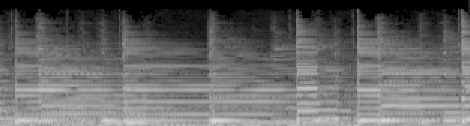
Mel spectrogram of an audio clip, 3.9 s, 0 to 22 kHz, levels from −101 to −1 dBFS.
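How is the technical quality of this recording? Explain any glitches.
One glitch stands out. A block of digital silence at 0.57 s drops the sound to zero for about 1.3 ms, consistent with a 64-sample buffer arriving late. The abrupt edges give a single sharp tick.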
